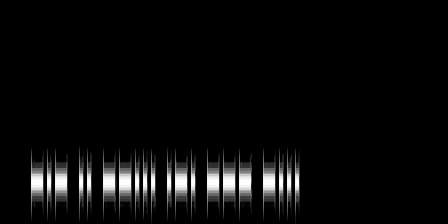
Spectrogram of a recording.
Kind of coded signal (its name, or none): Morse code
